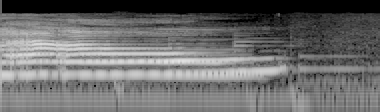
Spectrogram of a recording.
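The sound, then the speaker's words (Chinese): A single drawn-out kitten's meow, imitated by a voice, holds a steady, fairly high pitch before dipping and breaking off after about a second, followed by brief quiet. “小猫却咬着它的裤脚。”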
